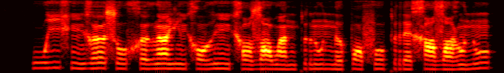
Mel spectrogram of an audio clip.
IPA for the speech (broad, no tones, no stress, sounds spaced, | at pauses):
w i x ĩ ɣ œ s o x œ ð ã ʒ ĩ x ɔ ɣ ĩ x ø zˤ ə w ã n p r ũ n ə p ɔ f o p r ɛ x a zˤ e ɣ ũ n ũ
